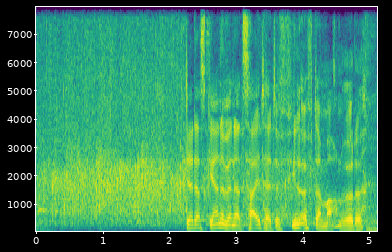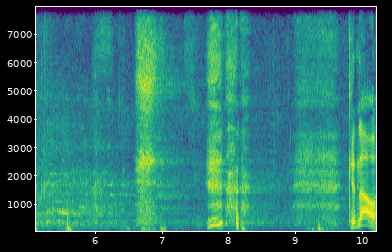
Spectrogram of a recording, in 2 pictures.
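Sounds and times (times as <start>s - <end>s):
audience applause: 0.0s - 6.9s
speech: 2.2s - 5.2s, 9.8s - 10.2s
laughter: 2.8s - 8.6s.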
